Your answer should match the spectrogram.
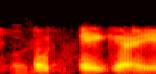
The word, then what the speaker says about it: bottega: Also, what I thought was interesting from this era was the role of the, I guess it's called Bottega. Bottega, is that how you pronounce it? – Bottega, yes. Yeah.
